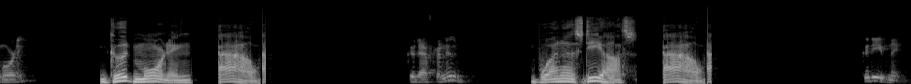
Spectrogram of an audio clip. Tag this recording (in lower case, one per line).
male speech
speech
